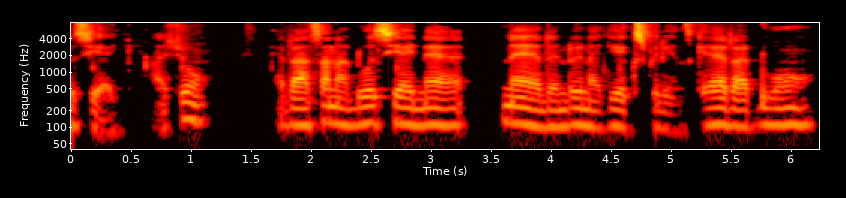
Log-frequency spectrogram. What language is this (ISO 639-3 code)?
mas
